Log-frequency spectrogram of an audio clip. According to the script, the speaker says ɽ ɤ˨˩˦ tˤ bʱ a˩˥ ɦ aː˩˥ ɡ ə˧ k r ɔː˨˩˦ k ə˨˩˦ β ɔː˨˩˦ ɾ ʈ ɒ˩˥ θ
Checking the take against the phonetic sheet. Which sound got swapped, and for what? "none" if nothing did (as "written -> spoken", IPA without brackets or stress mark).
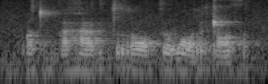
ɾ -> r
